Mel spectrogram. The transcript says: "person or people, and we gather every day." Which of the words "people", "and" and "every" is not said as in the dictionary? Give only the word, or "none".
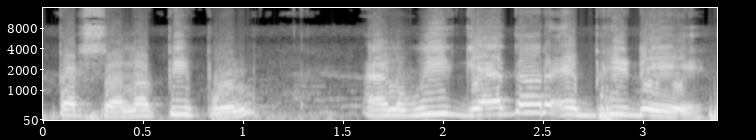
every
